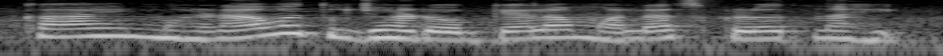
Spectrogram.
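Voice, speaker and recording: A woman voicing a spirited, outspoken young woman in a storybook tale, with a lively, scolding manner. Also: on the high side, fast, slight background noise, close to an everyday voice.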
